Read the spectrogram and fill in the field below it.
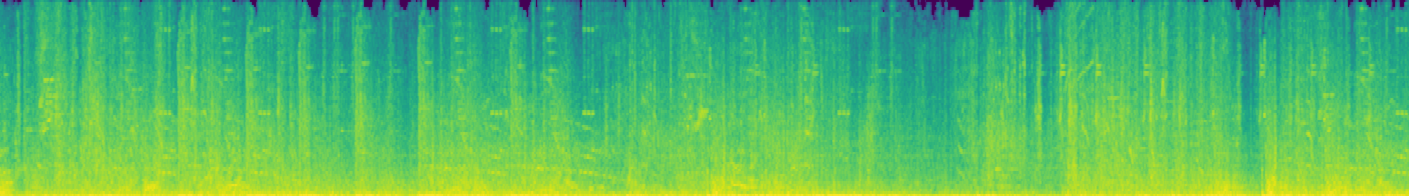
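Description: Explosions boom and crackle.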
